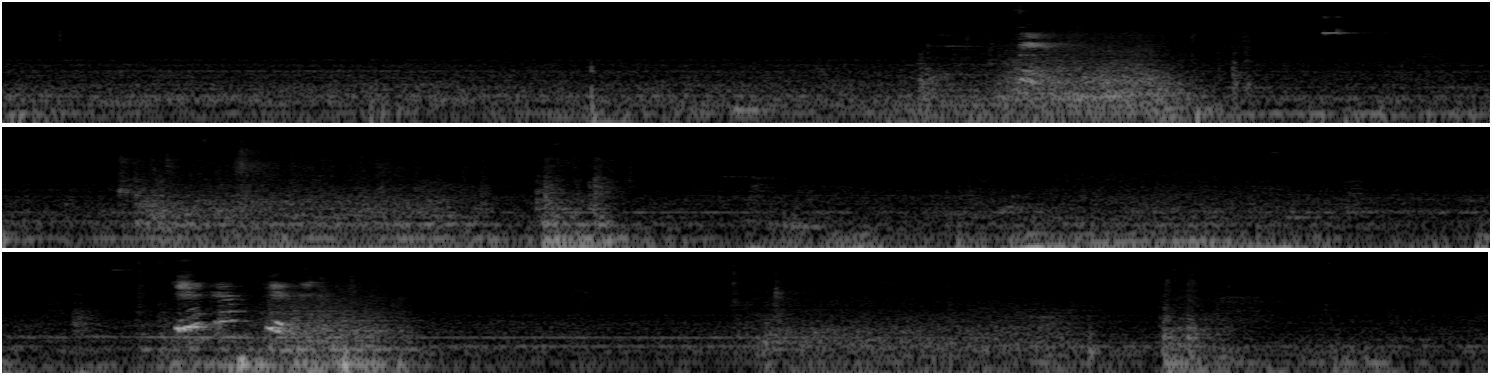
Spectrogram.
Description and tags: Elevator quiet, with voice communication
communication, Elevator, quiet, voice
